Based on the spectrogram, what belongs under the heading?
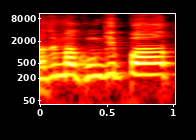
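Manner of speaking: loud, high restaurant call. Pretend. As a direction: shout an order across the room. Calling out for rice. (식당에서 크게 부르듯)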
